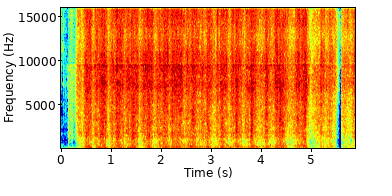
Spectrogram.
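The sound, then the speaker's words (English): A bag of sunflower seeds shaken steadily, a dense, loud rattling rustle pulsing in quick rhythmic bursts for several seconds, with no one speaking. “what it is actually is sunflowers yeah. sunflower seeds.”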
